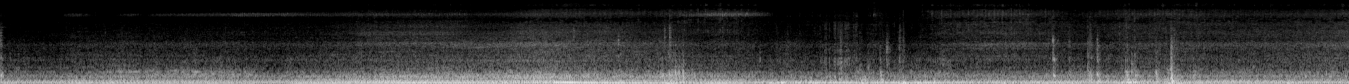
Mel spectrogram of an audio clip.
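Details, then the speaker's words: Engine just fitted with an OEM Solex 34 PICT-3 carburetor, replacing a Chinese clone, with an aftermarket air filter, holds a steady fast idle; idle still too high, further adjustment planned. "it is still too high for my liking. I will do some more adjustments, but for now I'm going to give it a couple of test runs like that."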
